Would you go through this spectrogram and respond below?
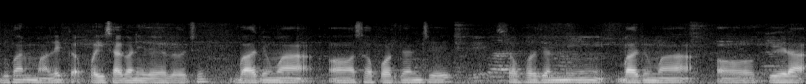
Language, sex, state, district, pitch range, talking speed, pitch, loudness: Gujarati, male, Gujarat, Gandhinagar, 95-100 Hz, 105 wpm, 95 Hz, -19 LUFS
